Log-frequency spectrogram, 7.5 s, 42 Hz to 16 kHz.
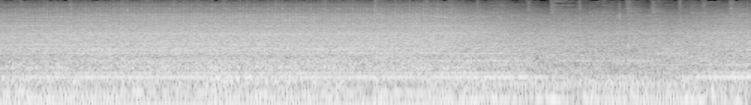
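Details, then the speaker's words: Honda Fit GD3 idling with the AC on and the fan running, before any rumble appeared: a steady, even idle with no knocks. The engine is quiet and normal, there is oil in it, and the air blows cold. "まあ、至って静かです。クーラーもね、結構芯があって冷たいです。"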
